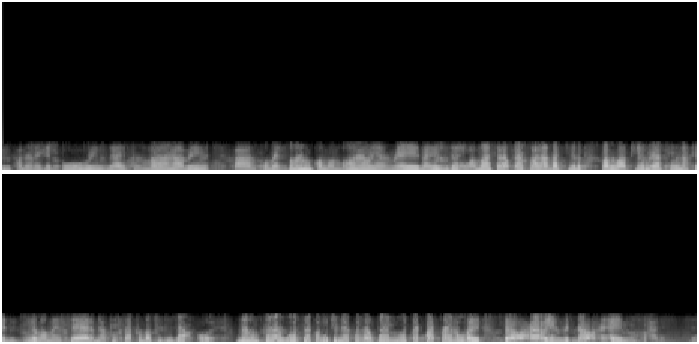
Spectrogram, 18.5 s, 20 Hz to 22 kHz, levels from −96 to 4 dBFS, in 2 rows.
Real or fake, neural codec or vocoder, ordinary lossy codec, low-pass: fake; codec, 16 kHz, 0.5 kbps, FreqCodec, larger model; none; 3.6 kHz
